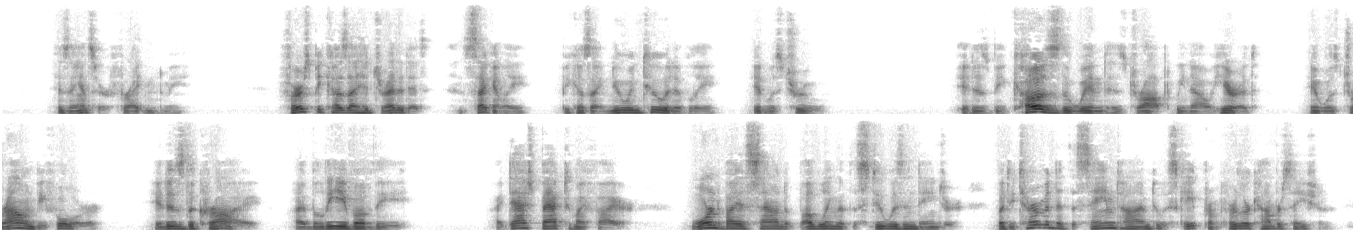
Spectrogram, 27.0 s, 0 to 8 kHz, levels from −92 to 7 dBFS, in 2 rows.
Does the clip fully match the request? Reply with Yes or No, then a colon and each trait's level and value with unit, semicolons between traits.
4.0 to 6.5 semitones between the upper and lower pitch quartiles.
No: average, 3.6 semitones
